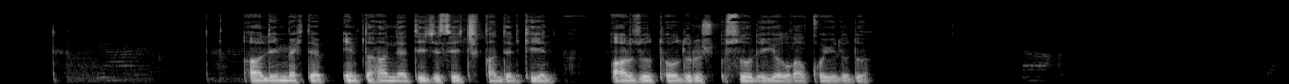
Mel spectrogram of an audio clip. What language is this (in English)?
Uyghur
